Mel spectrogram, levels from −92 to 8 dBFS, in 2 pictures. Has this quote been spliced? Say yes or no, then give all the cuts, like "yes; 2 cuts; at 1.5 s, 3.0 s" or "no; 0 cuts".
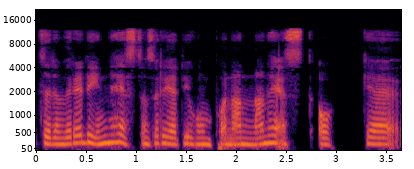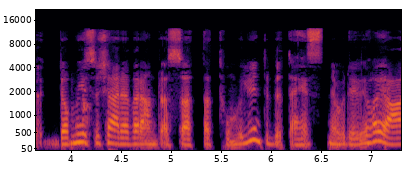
yes; 1 cut; at 5.3 s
